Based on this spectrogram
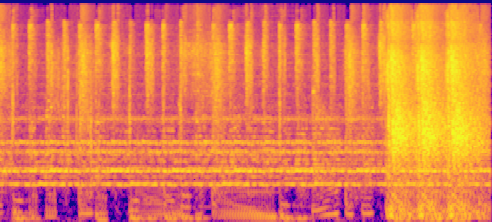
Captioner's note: muted reading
